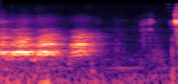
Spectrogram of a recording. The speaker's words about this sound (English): My roommate's dog is barking in the background. I'm sorry.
